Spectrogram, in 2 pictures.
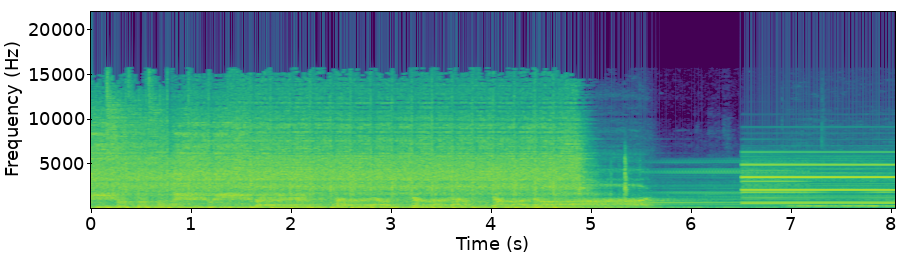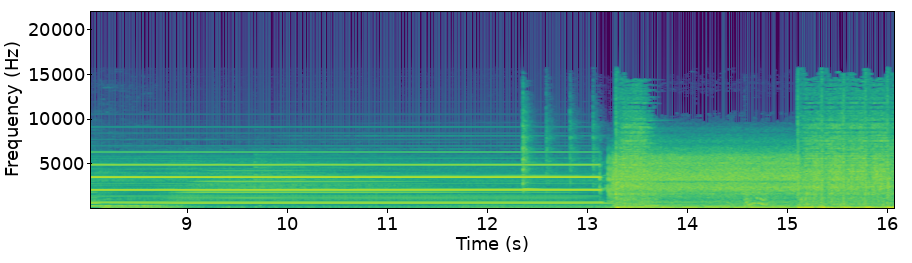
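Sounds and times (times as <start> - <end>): band with drums: 0.0 - 4.8, 15.1 - 16.0
distorted electric guitar chord: 0.0 - 16.0.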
